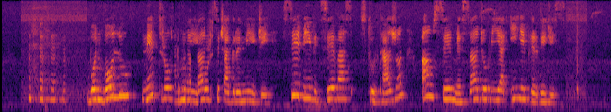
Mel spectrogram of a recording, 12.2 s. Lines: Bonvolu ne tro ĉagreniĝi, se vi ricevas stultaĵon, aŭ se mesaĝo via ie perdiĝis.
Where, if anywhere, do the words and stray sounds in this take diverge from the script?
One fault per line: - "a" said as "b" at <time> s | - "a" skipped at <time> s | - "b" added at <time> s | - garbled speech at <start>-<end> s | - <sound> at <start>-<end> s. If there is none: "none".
- laugh at 0.6-1.4 s
- garbled speech at 3.5-4.4 s
- whoosh at 11.5-11.7 s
